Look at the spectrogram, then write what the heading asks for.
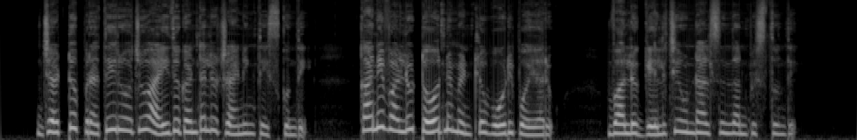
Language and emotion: Telugu, sad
